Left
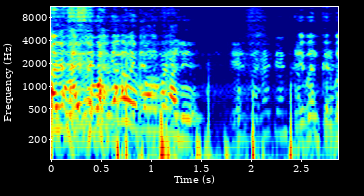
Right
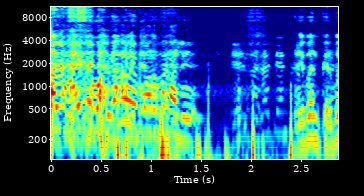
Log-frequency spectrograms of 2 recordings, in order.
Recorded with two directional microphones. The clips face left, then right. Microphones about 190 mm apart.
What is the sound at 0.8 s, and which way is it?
A man's voice, centre (ahead or behind).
